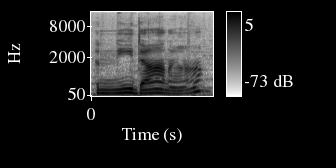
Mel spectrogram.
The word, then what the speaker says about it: Nidana: Okay, Nidana. Come with me, all of you, and I can explain the crux of the situation. Gut, dann weiß ich jetzt schon mal, wie der Name ausgesprochen wird. Nidana.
